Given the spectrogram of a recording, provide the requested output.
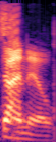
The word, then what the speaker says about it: Danyl: What's his name? – Daniel. – I thought it was Daniel. – Alright, spell it. D-A-N-Y-L. Daniel. – I thought it was like one of those crazy spellings, but it said the right way, like Cindy.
